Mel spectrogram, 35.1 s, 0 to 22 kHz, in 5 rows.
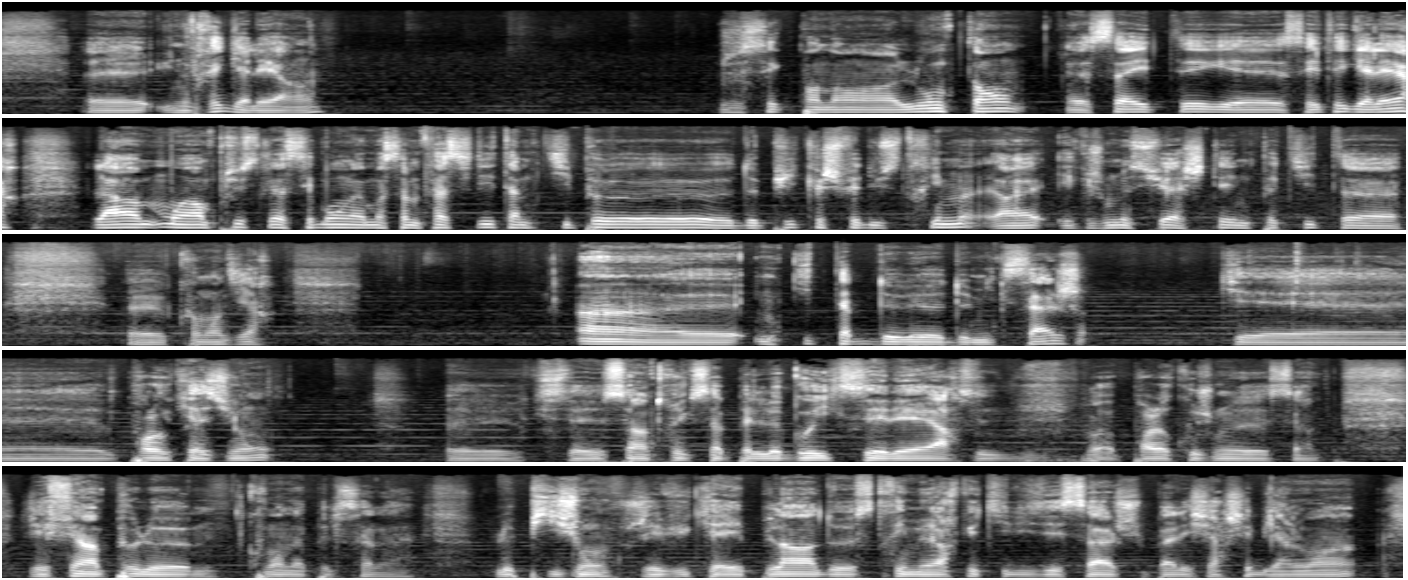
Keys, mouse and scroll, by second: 27.6 space, 27.8 click.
